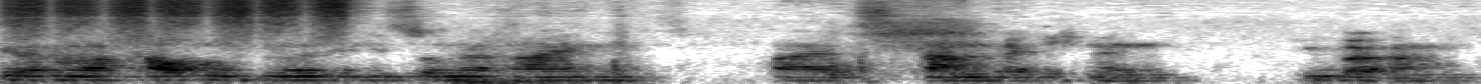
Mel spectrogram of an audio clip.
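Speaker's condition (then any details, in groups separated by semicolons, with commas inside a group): No condition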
